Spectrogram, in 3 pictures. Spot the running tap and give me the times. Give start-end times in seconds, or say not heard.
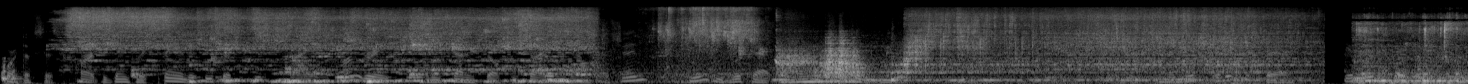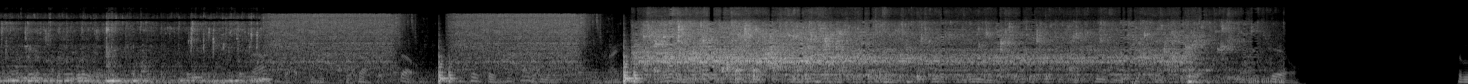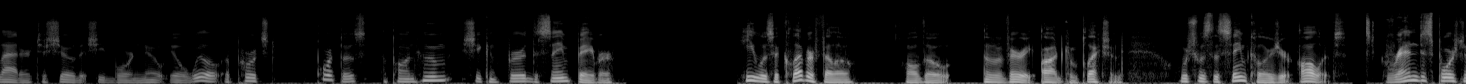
0.0-27.6.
